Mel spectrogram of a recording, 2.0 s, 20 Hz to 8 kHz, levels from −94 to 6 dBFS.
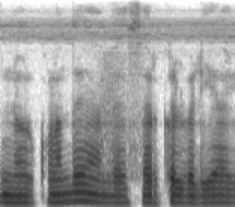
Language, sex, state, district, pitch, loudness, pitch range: Tamil, male, Tamil Nadu, Nilgiris, 95 Hz, -18 LUFS, 95-105 Hz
